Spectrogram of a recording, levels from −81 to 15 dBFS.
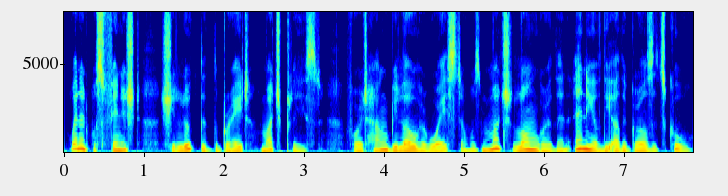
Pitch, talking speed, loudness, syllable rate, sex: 190 Hz, 215 wpm, -17 LUFS, 5.2 syllables/s, female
